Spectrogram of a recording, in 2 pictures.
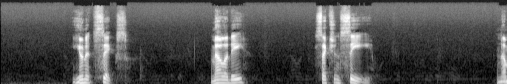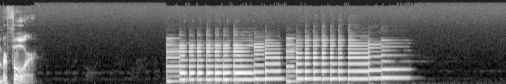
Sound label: melody, ear training recordings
